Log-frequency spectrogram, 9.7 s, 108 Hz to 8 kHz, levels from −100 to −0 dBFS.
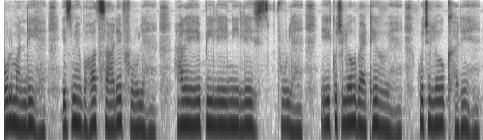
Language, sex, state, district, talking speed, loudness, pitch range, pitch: Hindi, female, Bihar, Lakhisarai, 150 wpm, -21 LUFS, 155-180 Hz, 170 Hz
